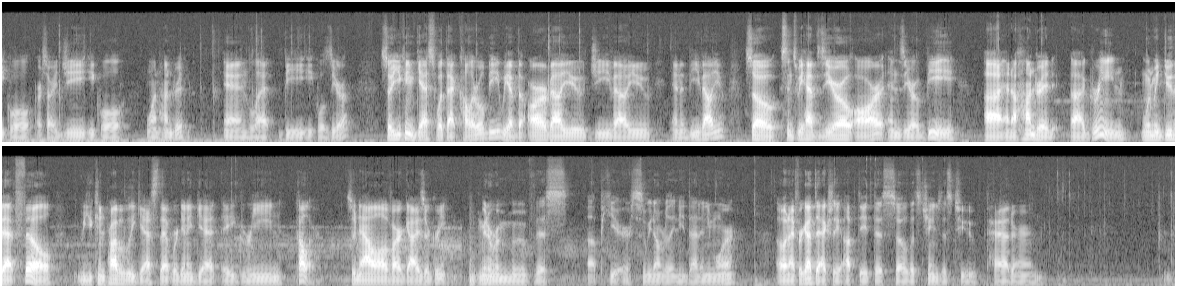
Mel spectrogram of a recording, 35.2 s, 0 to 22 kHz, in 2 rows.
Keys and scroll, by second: 10.4 super+s, 19.4 super+s, 19.8 super+Tab, 21.4 super+r, 24.6 super+Tab, 27.2 super+x, 29.0 super+s.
